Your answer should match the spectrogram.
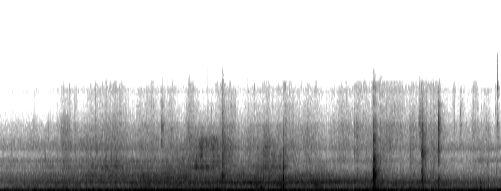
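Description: Faint steady low rumble with a hiss over it, and a few soft scattered clicks.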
